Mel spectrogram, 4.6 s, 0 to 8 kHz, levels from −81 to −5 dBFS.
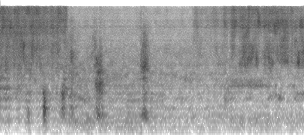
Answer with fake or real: fake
